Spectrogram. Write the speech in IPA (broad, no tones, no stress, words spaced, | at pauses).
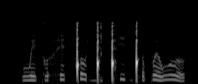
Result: wekʊ hɪ ǃʊ ɡ͡ǃɪǃʰiǃʼə pə wʊ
